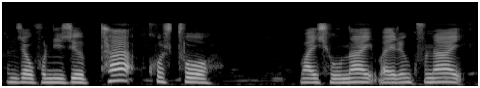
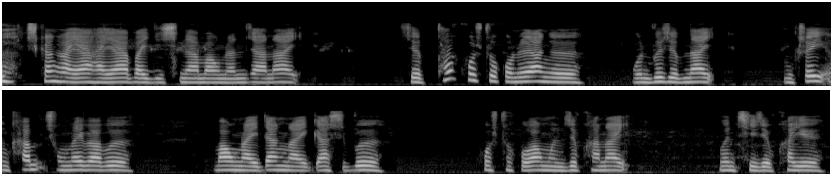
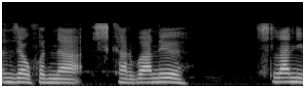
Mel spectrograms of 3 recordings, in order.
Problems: constant background noise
